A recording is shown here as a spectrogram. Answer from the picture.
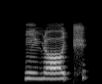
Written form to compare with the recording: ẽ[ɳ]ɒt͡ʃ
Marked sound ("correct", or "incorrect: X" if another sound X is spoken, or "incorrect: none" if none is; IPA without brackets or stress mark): correct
